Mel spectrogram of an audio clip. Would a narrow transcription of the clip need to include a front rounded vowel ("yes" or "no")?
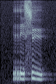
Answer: yes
